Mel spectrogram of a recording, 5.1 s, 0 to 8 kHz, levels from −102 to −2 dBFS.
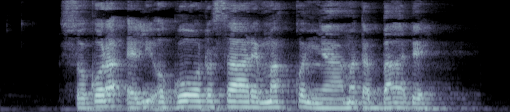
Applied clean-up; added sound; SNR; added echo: none; none; none; reverberation time 0.5 s.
